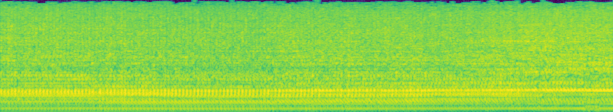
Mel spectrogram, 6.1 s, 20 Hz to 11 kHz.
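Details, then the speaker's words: 1977 GMC 400 V8 truck after cold start, choke pull-off rod adjusted: strong steady rumble holding an even fast idle with no stumble or misfire while warming; normal warm-up idle. "now we'll let her warm up and see if she'll go for a ride"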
